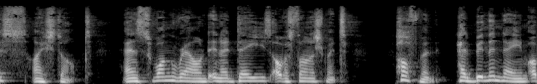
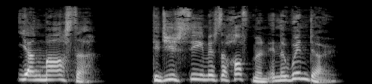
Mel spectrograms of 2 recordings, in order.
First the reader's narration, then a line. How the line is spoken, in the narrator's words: he called out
